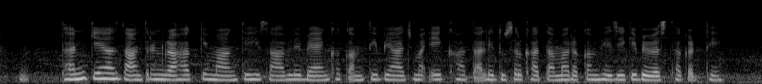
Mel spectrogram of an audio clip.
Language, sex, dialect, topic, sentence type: Chhattisgarhi, female, Central, banking, statement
